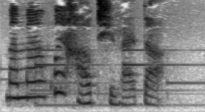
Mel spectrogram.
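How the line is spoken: Sighing explanation. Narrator (Chinese): 火龙妈妈叹了口气，解释说

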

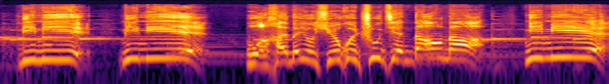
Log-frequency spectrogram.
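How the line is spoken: Loud shouting while chasing. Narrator (Chinese): 大猩猩立刻追着车子，也大声的喊

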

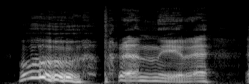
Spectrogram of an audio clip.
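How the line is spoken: Shaking laughter. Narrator (Russian): рассмеялся Бродников и весь затрясся

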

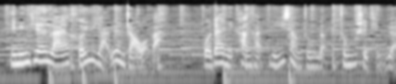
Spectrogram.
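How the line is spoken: Faint smile. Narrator (Chinese): 刘总淡淡笑道

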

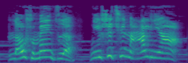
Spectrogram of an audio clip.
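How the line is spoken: Loud shout. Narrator (Chinese): 乌鸦大声喊着

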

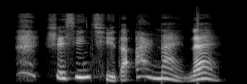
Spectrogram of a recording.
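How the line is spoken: Breathless after laughing. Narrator (Chinese): 袭人笑得说不出话来，歇半日才说道

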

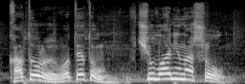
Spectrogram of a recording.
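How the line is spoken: Cheerful. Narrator (Russian): Весело сказал Елдагир

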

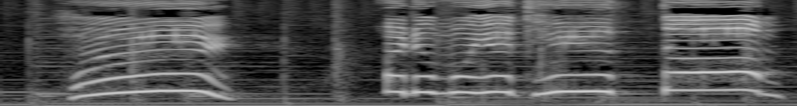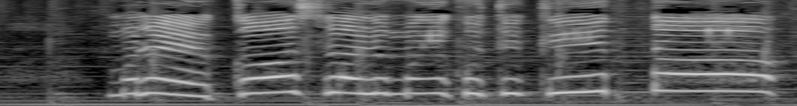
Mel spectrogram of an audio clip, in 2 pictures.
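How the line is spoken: Shouting. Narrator (Indonesian): teriak monyet malam

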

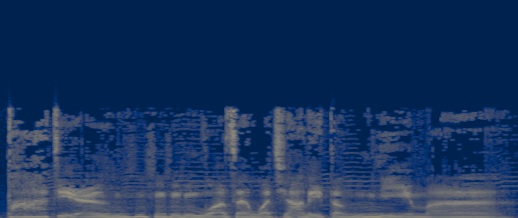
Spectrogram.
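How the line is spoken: Suppressing laughter. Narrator (Chinese): 猫强忍住笑，憋红了脸说

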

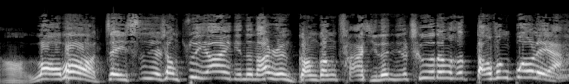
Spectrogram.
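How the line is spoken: Shouting. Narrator (Chinese): 我对着我老婆大喊

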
